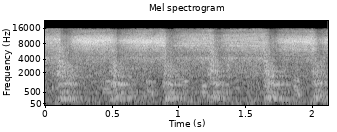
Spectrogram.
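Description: Px-class narrow-gauge steam locomotive standing in steam, hissing loudly and steadily.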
